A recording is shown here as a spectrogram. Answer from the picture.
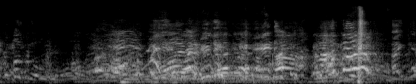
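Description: Voices of actors speaking and calling out on stage, with one sharp crack a little over three and a half seconds in.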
